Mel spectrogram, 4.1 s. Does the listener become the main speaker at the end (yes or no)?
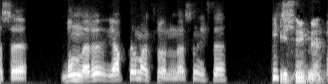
no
